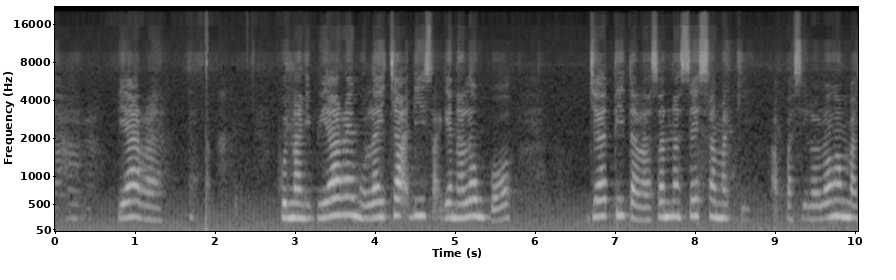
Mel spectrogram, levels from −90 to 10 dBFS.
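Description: A steady buzz with a fizzy hash riding on it sits under the speech for the whole clip, roughly 20 dB below it. It is video or display buzz: a screen or video cable is coupling its 60 Hz field-rate interference into the audio path.

Throughout, the speech also sounds rough and grainy, with tonal parts turned noisy rather than swirly, even though the bandwidth stays full, reaching about 20.1 kHz. This plainly audible damage is likely Opus compression in its CELT music mode, consistent with a low bitrate near 16 kbps.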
